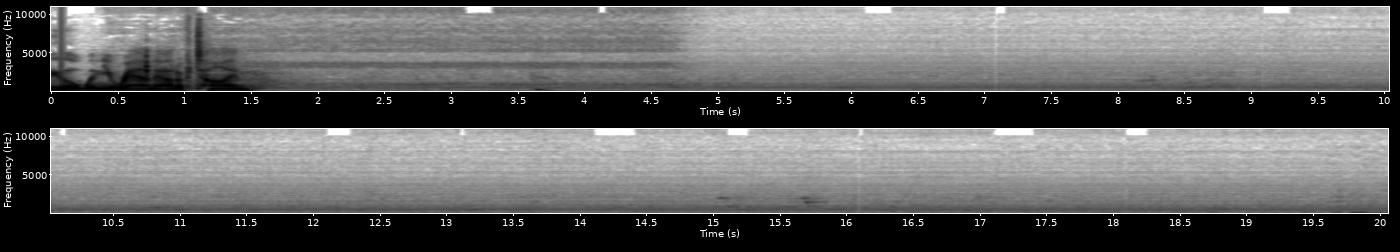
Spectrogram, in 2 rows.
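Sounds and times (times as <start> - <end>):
faint electrical mains hum: 0.0 - 20.0.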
